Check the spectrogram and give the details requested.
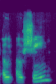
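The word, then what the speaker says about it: Oisín: I think Oisin, is that how you pronounce it?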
